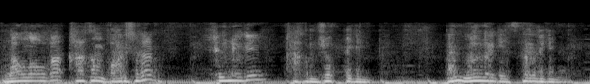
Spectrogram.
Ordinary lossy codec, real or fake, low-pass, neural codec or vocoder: AAC, 32 kbps; fake; 7.2 kHz; codec, 44.1 kHz, 3.4 kbps, Pupu-Codec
